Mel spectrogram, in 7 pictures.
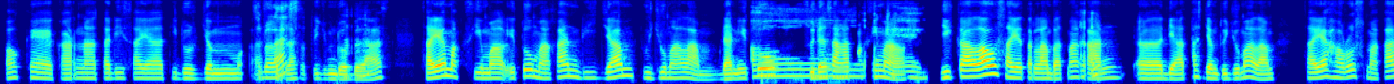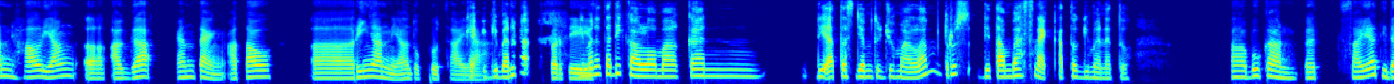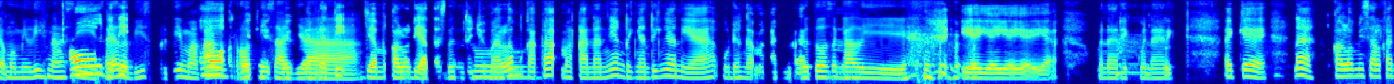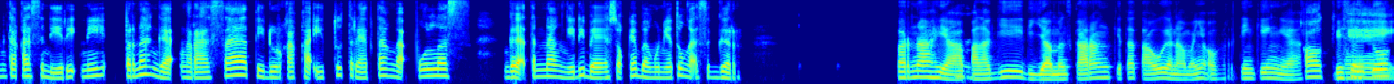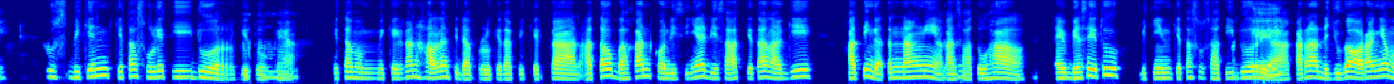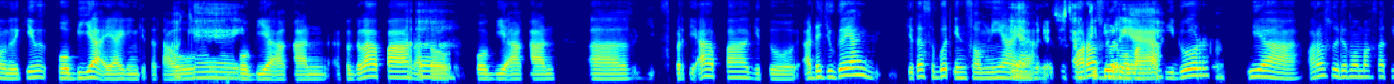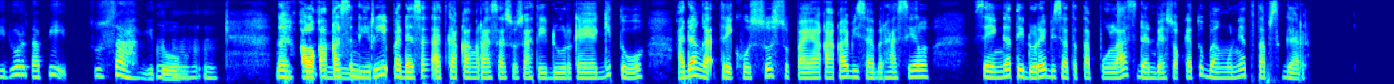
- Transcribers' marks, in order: drawn out: "Oh"; other background noise; chuckle; in English: "overthinking"
- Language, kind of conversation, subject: Indonesian, podcast, Bisa ceritakan rutinitas tidur seperti apa yang membuat kamu bangun terasa segar?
